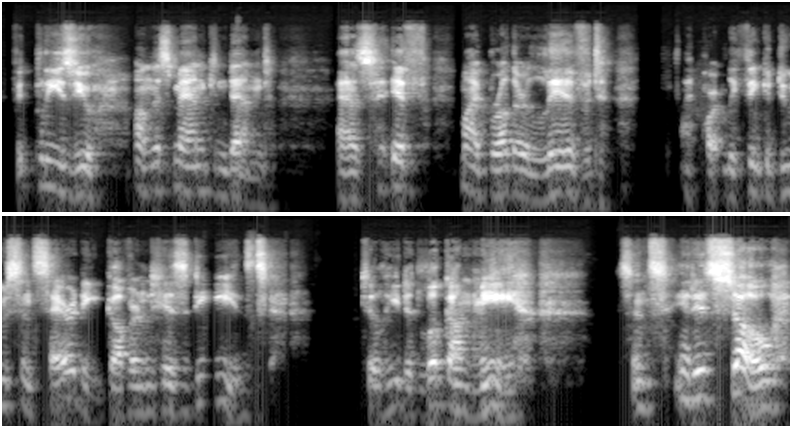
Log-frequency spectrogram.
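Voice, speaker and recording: A man's voice: medium pitch, bright, forceful tone, heavily acted, low-quality recording. A man playing a grave, principled young woman who speaks earnestly in a Shakespearean stage reading. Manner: deliberate, earnest.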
